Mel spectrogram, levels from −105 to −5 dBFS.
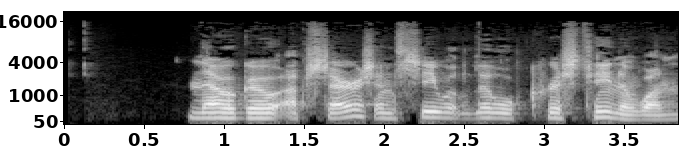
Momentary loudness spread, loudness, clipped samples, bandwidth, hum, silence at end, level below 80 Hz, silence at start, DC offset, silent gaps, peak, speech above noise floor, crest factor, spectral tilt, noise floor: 8 LU; -16 LUFS; under 0.1%; 16.5 kHz; none; 0 s; -62 dBFS; 0.8 s; under 0.1%; none; 0 dBFS; 61 dB; 18 dB; -3.5 dB/octave; -78 dBFS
